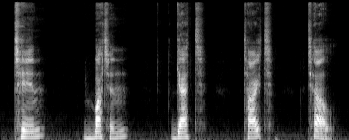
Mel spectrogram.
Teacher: T is unvoiced or voiceless and fortis, that is produced without vibration in the vocal cords with more force. · We are still talking about plosives, in which we stop the air completely using the tongue blade against the alveolar ridge. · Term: alveolar sound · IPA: /t/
